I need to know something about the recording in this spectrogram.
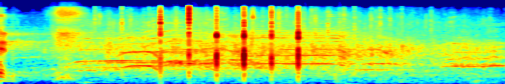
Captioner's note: crowd applauding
